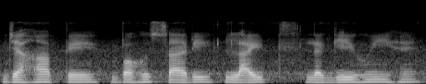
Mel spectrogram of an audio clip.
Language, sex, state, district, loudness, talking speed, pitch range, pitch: Hindi, male, Uttar Pradesh, Lucknow, -19 LUFS, 110 wpm, 110-115 Hz, 115 Hz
